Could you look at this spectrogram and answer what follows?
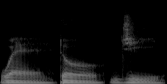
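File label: "wetoji", concatenated syllables; Affixing experiment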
